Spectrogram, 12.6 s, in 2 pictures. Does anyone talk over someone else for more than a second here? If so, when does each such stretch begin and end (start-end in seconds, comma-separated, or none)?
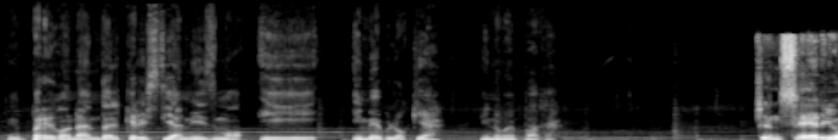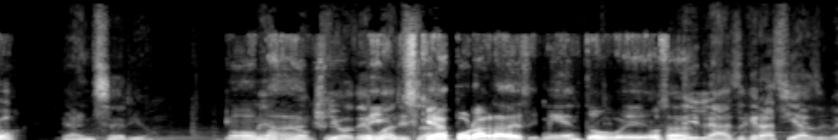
8.1-9.7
